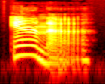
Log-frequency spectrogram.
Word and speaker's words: Hannah: For example, because French has no H sound, many French speakers pronounce Hannah like Anna, no matter how much the Hannahs may try to insist otherwise.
